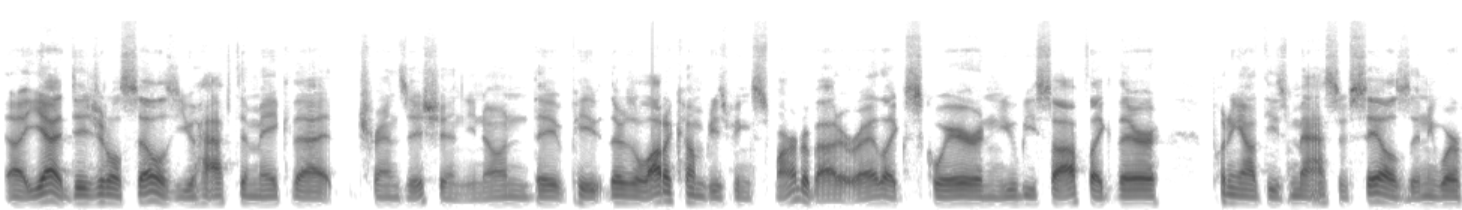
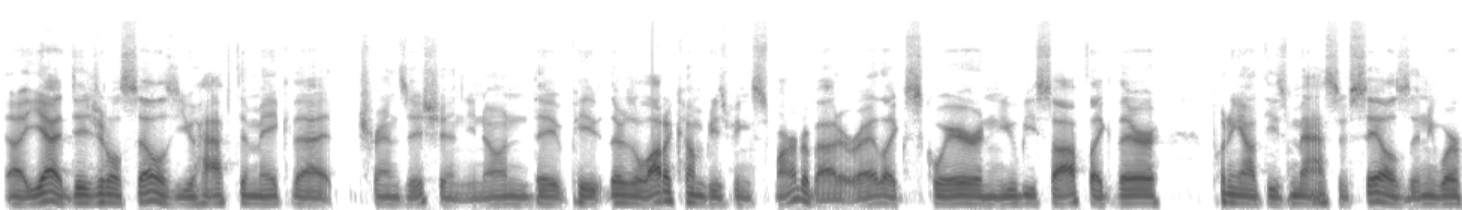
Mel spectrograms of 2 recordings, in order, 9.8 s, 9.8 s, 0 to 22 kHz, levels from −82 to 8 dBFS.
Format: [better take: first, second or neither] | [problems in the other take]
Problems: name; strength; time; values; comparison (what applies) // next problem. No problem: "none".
second | thin; somewhat; fading below 400 Hz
